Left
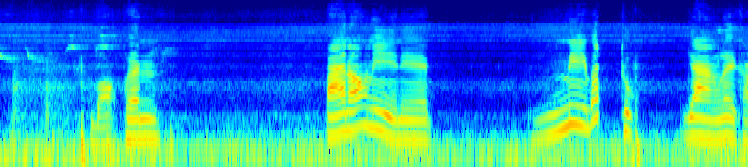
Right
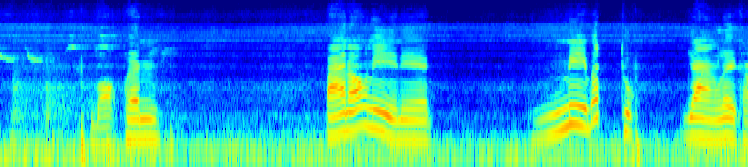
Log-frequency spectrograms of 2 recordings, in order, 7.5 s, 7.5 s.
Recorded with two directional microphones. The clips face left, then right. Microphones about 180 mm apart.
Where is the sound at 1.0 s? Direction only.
25° right (ahead or behind).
